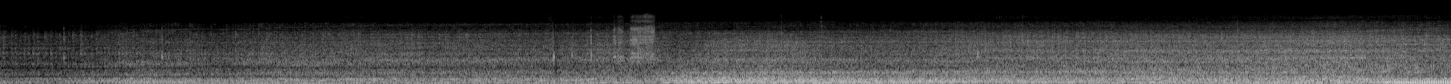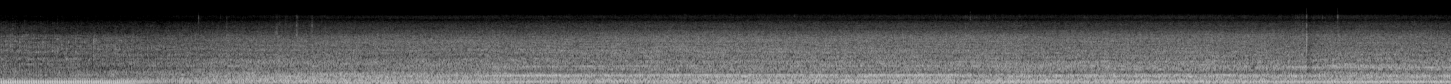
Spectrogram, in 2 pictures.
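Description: Diesel engine of a loaded Thaco Forland truck labouring up a steep dirt track, growing louder as it approaches. About halfway the engine note drops briefly, then settles into a steady pull with a faint whine over it.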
